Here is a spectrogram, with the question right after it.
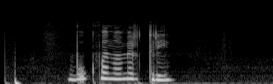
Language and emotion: Russian, neutral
